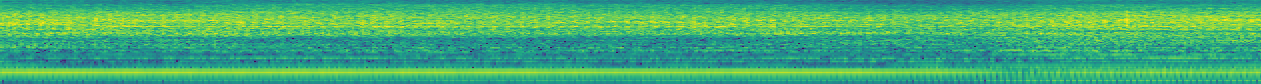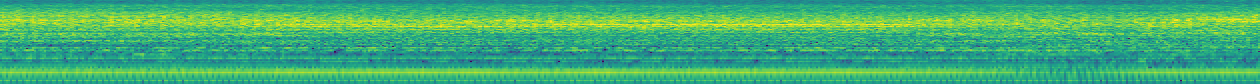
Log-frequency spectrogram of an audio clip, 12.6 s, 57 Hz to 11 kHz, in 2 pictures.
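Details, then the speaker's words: 2005 JDM K24a engine swapped into 8th-gen Civic Si with TSX intake cam, RBC VTC gear and intake manifold, running while bleeding coolant: deep steady idle hum, no ticks or misses; normal, smooth quiet idle. "Runs smoothly. Pretty quiet."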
